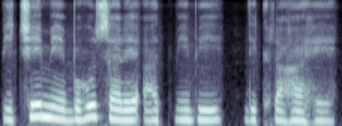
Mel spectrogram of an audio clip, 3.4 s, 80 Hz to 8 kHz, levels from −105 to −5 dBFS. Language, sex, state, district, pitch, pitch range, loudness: Hindi, female, Arunachal Pradesh, Longding, 190 Hz, 180-200 Hz, -16 LUFS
